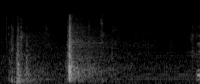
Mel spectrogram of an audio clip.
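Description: A car's rear door being opened: a short rustle, then a sharp latch click just under a second in, the loudest sound, followed by a fainter click.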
